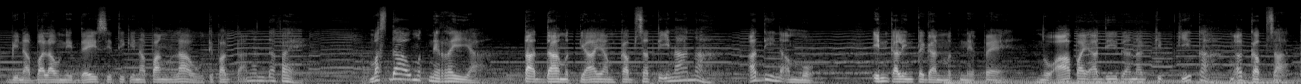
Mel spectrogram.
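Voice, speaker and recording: A man delivering scripted dramatic narration as a radio drama announcer. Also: mid-range voice. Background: music.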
